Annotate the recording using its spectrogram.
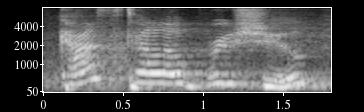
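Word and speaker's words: Castelobruxo: way this is phonetically spelled so I'm definitely pronouncing it correctly Castell Bru in Brazil hidden deep in the rainforest this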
